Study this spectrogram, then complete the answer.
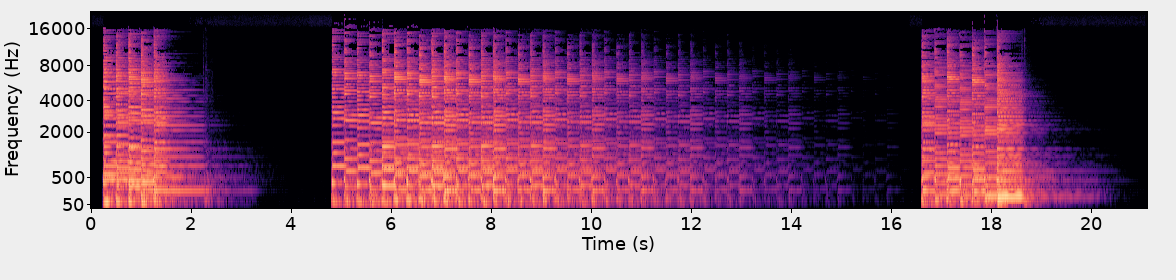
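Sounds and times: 
cartoon harpsichord fail music: 0.2 - 2.4, 4.8 - 15.1, 16.6 - 19.5.

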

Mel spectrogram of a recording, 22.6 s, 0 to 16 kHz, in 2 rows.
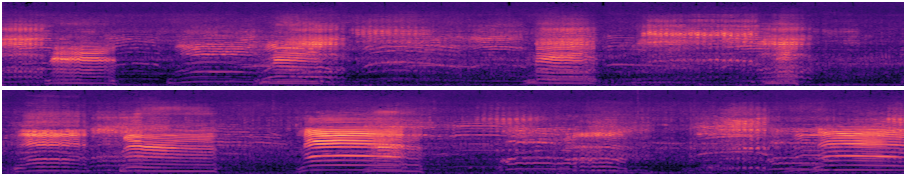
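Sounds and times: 
sheep and lambs bleating: 0.0 - 10.2, 11.2 - 22.5
steady low hum: 0.0 - 22.5.

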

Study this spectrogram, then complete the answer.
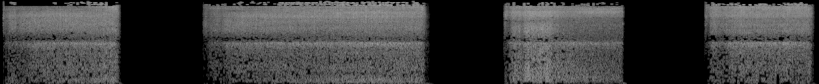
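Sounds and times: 
household aerosol can spraying: 0.0 - 1.2, 2.1 - 4.3, 5.0 - 6.3, 7.0 - 8.1.

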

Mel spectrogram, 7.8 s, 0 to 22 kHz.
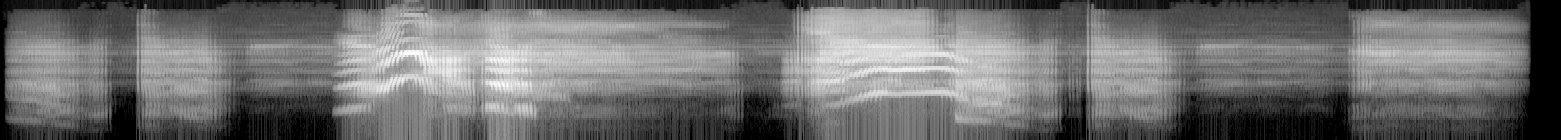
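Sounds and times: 
science fiction alien being tortured: 1.7 - 2.8, 4.0 - 5.1.

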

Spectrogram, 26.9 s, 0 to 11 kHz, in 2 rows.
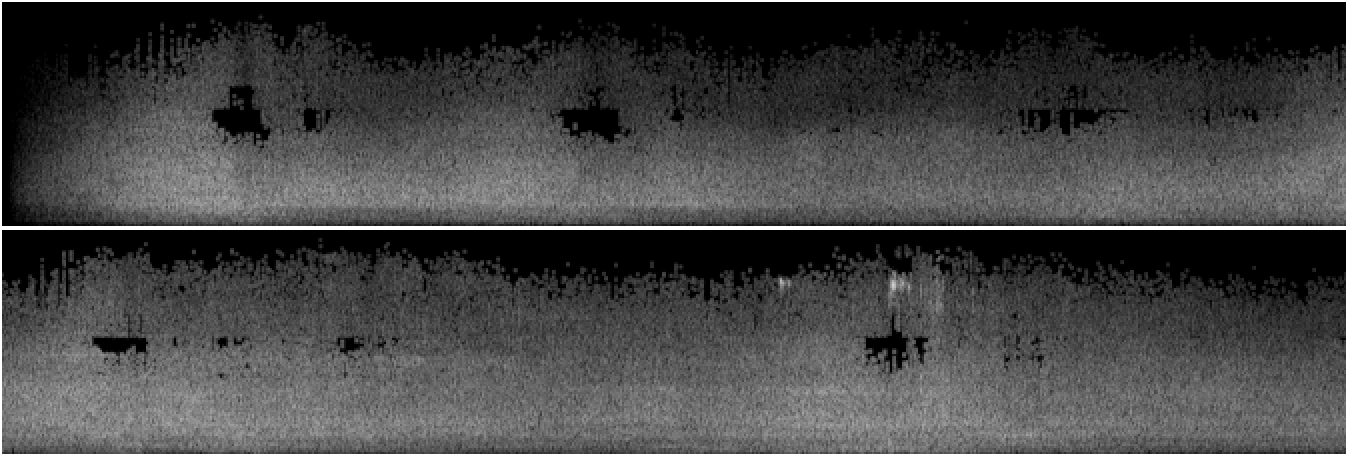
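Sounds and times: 
medium to heavy night traffic with cars driving by: 0.6 - 26.8.

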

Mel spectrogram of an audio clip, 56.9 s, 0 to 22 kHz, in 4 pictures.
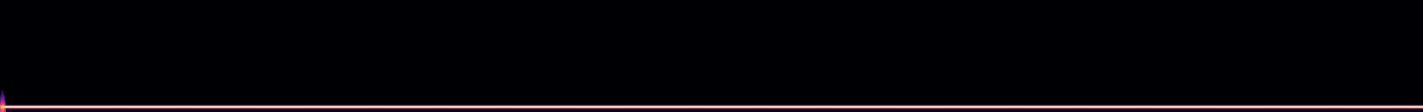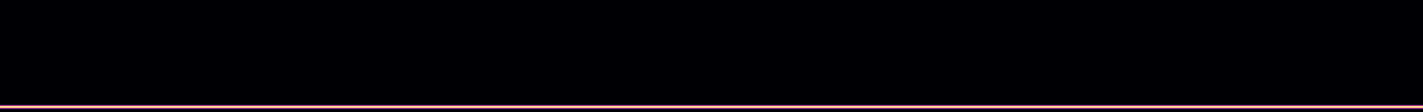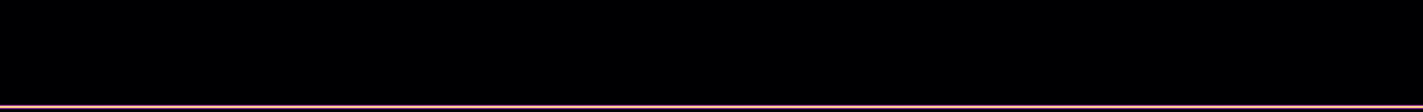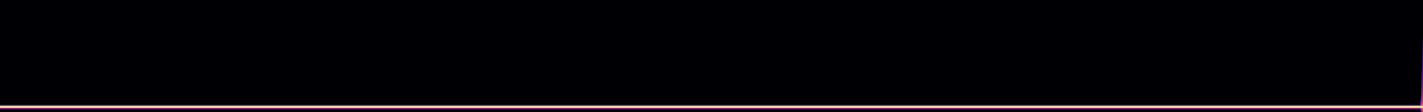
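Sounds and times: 
125Hz sine wave test tone at -18dB: 0.0 - 56.9.

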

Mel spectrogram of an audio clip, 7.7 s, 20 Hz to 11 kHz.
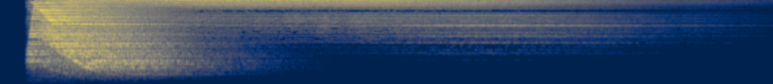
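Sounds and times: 
meteor twinkle fly-by swell synth: 0.3 - 2.7.

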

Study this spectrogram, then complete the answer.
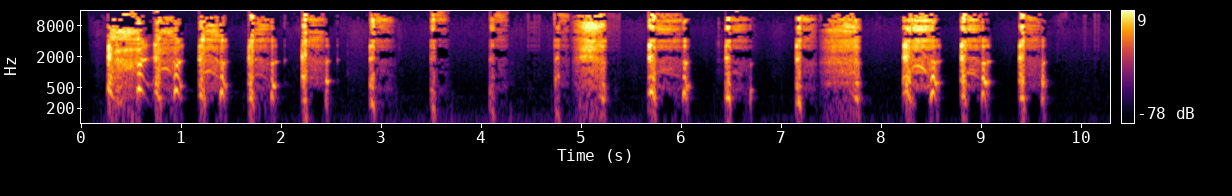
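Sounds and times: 
sick woman coughing: 0.3 - 4.9, 5.7 - 7.4, 8.2 - 9.7.

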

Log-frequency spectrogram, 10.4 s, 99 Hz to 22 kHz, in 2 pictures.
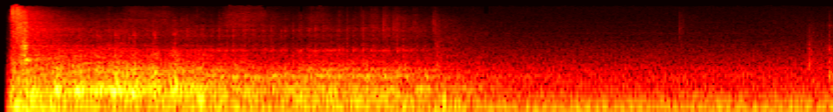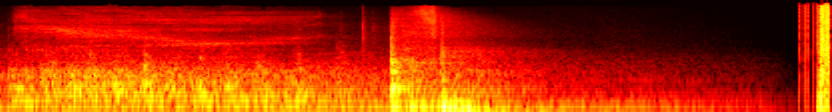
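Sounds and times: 
commercial metal pull door on hinge opening and closing: 0.0 - 3.4, 5.1 - 8.7.

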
